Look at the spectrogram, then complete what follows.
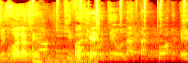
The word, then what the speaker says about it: BR LA B: Brelabé, donc ça se prononce Brelabé.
